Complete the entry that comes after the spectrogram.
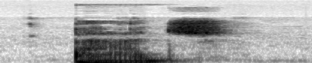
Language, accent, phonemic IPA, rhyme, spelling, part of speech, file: English, Southern England, /bæd͡ʒ/, -ædʒ, badge, noun / verb, LL-Q1860 (eng)-badge.wav
- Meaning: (noun) A distinctive mark, token, sign, emblem or cognizance, worn on one’s clothing, as an insignia of some rank, or of the membership of an organization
